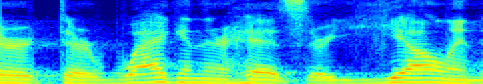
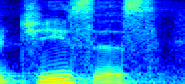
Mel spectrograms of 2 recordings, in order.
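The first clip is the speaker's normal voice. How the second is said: low, softened answer; more quiet; 5 semitones lower, 5 dB quieter than usual. Retold or imitated. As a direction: imitate a subdued, humbled reply. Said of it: "more quiet".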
